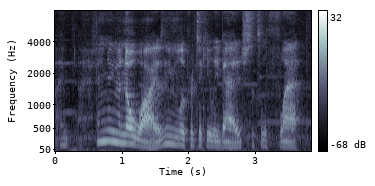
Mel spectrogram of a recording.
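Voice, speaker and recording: A man's voice: sing-song, quick pace, darkish tone, faint music behind. A man reviewing toys in a casual, rambling, self-deprecating way, swearing offhand. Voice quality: deep voice. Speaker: toy reviewer. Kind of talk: casual unboxing chat. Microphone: desk microphone and phone mic.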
